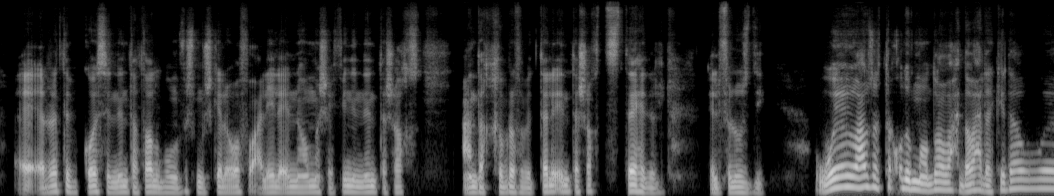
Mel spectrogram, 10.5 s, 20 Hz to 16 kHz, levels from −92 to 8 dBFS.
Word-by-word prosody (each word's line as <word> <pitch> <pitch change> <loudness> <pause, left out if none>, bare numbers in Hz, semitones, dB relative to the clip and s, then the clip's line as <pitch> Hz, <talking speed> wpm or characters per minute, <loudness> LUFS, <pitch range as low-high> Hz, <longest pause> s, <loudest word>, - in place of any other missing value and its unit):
آآ 275 -3 0
الراتب 110 -2 -1
كويس 110 0 +1
إن 95 +1 -1
أنت 100 -1 -2
طالبه، 100 0 0
وما 95 -1 -3
فيش 105 +2 -10
مشكلة 95 -1 -3
يوافقوا 105 0 -1
عليه، 100 0 -1
لإن 100 0 0
هُم 100 +1 -1
شايفين 100 +3 -3
إن 100 -1 -1
أنت 105 -2 -3
شخص 100 0 -8 0.4
عندك - - +1
خبرة، 100 0 -1
فبالتالي 100 +3 0
أنت 115 -2 -2
شخص 115 +2 -4
تستاهل 115 -6 +1
ال 90 +1 -9 0.5
الفلوس 95 +3 -2
دي. 85 0 -13 0.5
وعاوزك 190 +2 +5
تاخد 180 -3 0
الموضوع 150 -2 +4
واحدة، 130 -5 +1
واحدة 135 -4 +1
كده، 160 +8 -2
و 165 0 -4
105 Hz, 190 wpm, -23 LUFS, 100-140 Hz, 0.5 s, وعاوزك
